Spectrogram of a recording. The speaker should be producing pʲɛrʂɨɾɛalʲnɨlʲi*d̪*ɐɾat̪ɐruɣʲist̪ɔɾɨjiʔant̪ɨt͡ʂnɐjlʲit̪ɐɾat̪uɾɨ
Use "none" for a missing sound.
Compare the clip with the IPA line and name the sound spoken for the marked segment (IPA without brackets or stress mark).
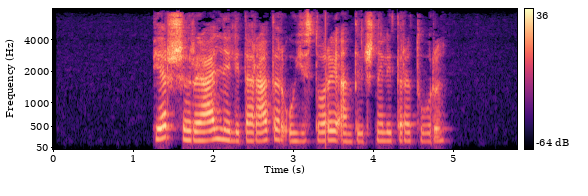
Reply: t̪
